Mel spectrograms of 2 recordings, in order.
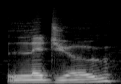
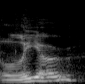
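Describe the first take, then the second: First: The name is said with French pronunciation. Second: The name is said with English pronunciation. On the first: "if you're French?" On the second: "Is it Leo?"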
